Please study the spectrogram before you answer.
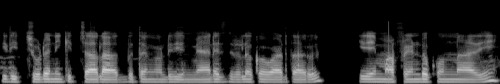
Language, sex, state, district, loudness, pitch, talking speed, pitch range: Telugu, male, Telangana, Karimnagar, -22 LUFS, 120 Hz, 155 wpm, 115-125 Hz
